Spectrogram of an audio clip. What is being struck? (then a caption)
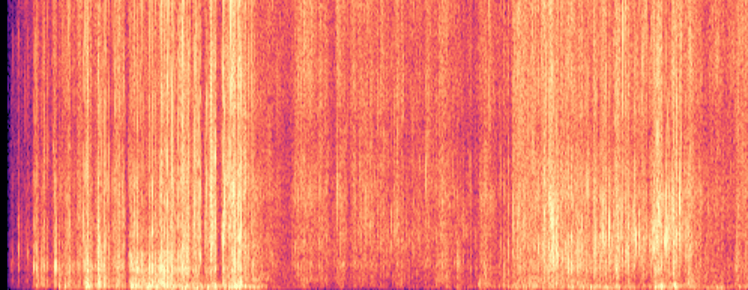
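Metallic mesh scrub sponge. A rectangular kitchen scrub sponge covered in sparkly blue metallic mesh, soft and flexible, is scratched and squeezed with long glitter acrylic nails. Dense, rapid crinkling and crunching scratches fill the first four seconds. The sound then drops to a faint rustle before louder crinkly scratching returns near the end.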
